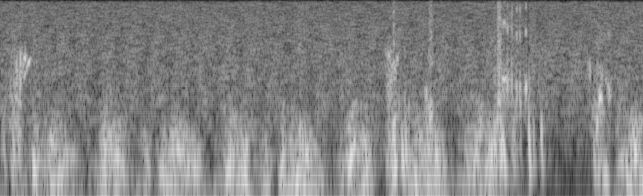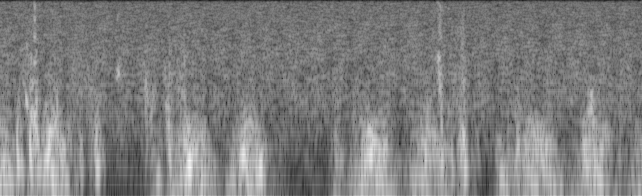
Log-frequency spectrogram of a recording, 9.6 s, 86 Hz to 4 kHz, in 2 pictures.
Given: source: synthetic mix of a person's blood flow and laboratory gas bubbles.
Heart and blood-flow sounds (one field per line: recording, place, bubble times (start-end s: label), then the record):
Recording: Doppler ultrasound of blood flow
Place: precordium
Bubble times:
0.00-0.31 s: bubbles
2.88-3.11 s: bubbles
3.17-3.37 s: bubbles
3.67-4.12 s: bubbles
4.40-4.60 s: bubbles
4.92-5.19 s: bubbles
5.21-5.29 s: bubbles
5.41-5.62 s: bubbles
5.69-5.73 s: bubbles
5.90-6.00 s: bubbles
6.04-6.24 s: bubbles
8.09-8.44 s: bubbles
8.68-8.75 s: bubbles
From the record:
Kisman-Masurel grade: 233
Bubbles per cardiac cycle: several, 3 to 8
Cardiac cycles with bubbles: 50 to 99%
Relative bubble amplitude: loud (0.450 to 0.775)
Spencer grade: 3 (all of the cardiac periods contain showers or single bubble signals, but not dominating or overriding the cardiac motion signals)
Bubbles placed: anywhere in the cardiac cycle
